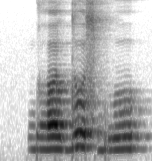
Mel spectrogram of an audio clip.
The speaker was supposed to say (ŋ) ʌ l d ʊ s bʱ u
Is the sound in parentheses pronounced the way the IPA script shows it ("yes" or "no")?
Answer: no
